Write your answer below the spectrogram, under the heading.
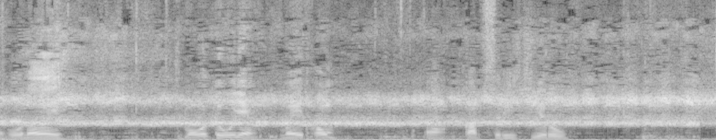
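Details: Frogs in rainy rice fields, caught by hand: a series of short, throaty, harmonic croaks in quick bursts, with voices nearby and a constant shrill background chorus.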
